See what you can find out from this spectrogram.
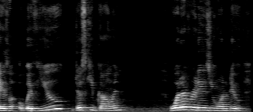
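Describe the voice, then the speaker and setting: Woman with a Memphis accent, lively intonation and a moderate pace, amid noticeable background noise. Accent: Southern US (Memphis area). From Tennessee, near Memphis. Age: 20s. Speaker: podcast host. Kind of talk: casual monologue. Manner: chatty, rambling talker.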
